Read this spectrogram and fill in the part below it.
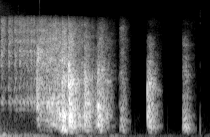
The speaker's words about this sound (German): irgendwie reißt eine Katze, glaube ich, alles um.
